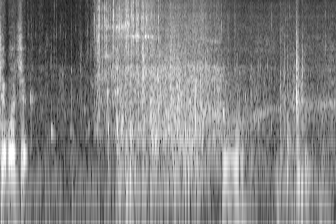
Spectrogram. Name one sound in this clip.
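A fish splashes and thrashes in the water.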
